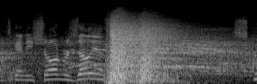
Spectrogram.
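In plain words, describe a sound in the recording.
A body slams hard onto a wrestling ring mat with a loud thud.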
